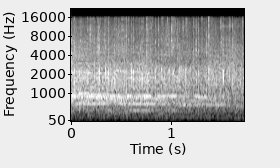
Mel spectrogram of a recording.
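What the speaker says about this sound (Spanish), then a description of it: "¡Un aplauso!" Audience applause at a televised gala final of a town beauty contest, a dense, steady wash of clapping that holds at an even level throughout, with no voices over it.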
